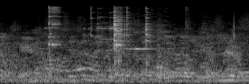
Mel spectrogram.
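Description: Metal fork clinking against dishes: two sharp clinks about two thirds of a second apart, the second louder and ringing briefly.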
